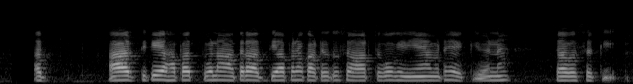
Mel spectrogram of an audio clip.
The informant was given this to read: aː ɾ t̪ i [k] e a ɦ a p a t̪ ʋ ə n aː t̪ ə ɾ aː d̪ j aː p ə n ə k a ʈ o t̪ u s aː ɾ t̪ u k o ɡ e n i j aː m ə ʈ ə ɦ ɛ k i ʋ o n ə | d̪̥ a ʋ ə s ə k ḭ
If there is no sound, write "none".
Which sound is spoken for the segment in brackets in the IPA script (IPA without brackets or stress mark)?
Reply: k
